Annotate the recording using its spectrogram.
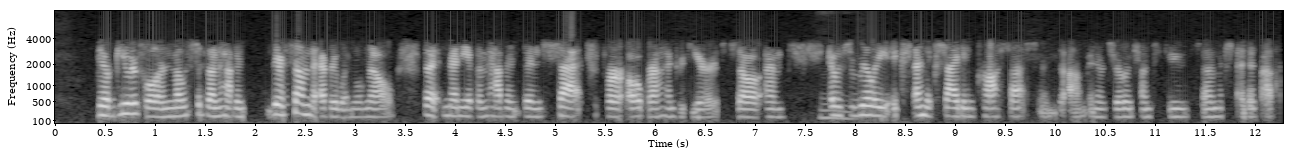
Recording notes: spoke by phone with her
